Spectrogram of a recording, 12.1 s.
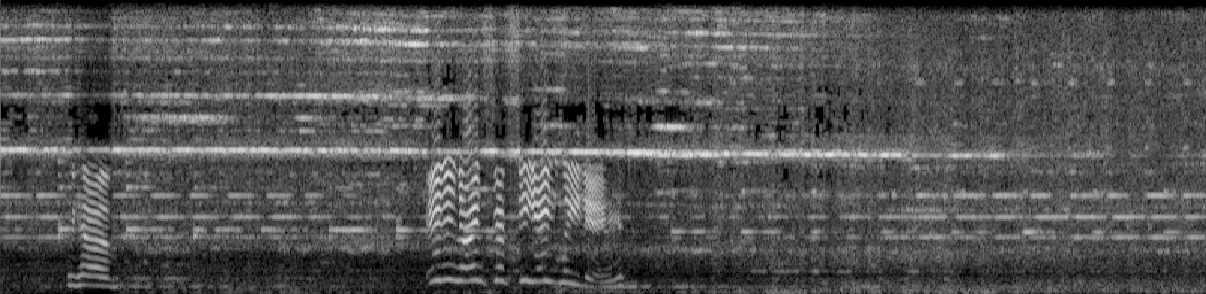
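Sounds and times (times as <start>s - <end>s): wheels squealing: 0.0s - 12.0s
train wheels rumbling on rail: 1.1s - 12.0s.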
